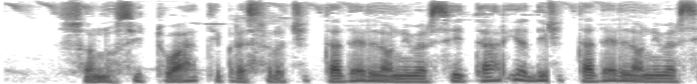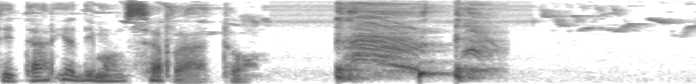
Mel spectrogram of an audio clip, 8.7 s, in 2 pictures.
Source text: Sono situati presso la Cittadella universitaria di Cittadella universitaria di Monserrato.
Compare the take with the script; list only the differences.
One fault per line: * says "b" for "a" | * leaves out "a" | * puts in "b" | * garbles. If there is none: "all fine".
all fine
